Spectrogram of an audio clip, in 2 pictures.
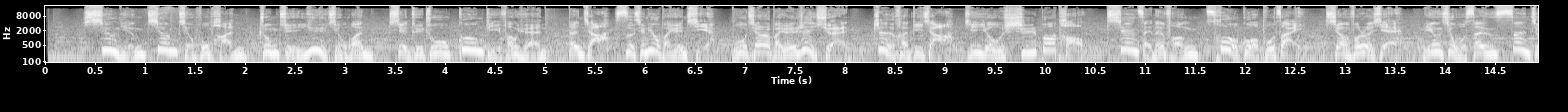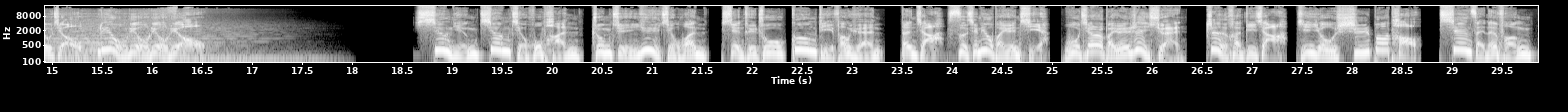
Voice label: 男, 广告-激情大气-地产; 地产中骏御景湾

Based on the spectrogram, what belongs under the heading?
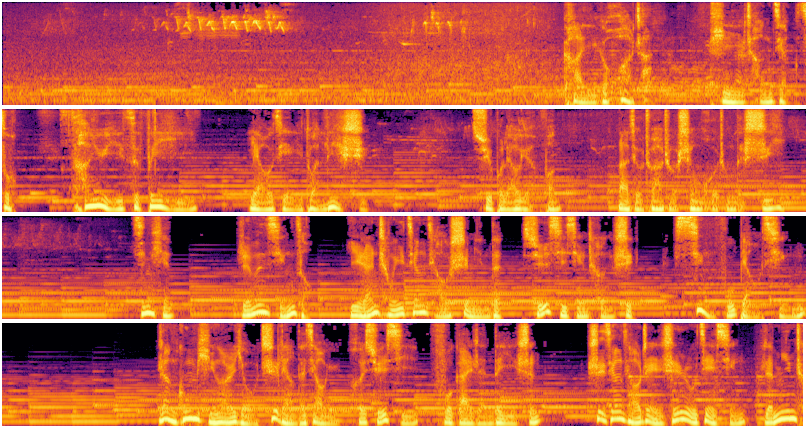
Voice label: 专题片, 男; 江桥镇市民终身学习人文行走纪实

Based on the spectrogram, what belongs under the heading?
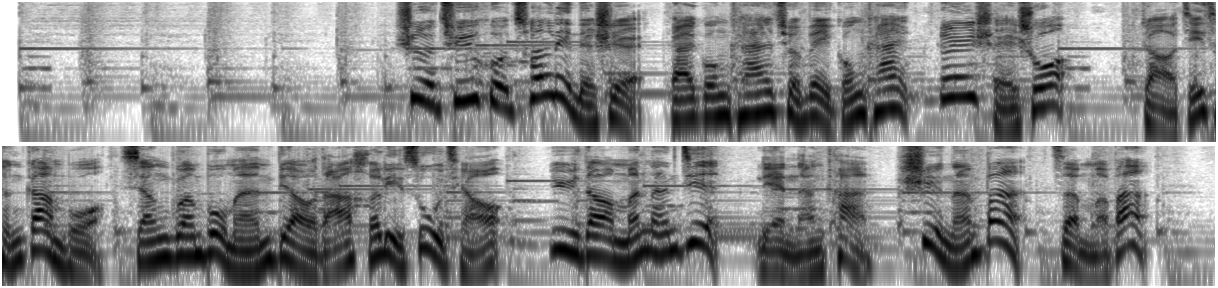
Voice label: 男; 飞碟说MG; 纪委

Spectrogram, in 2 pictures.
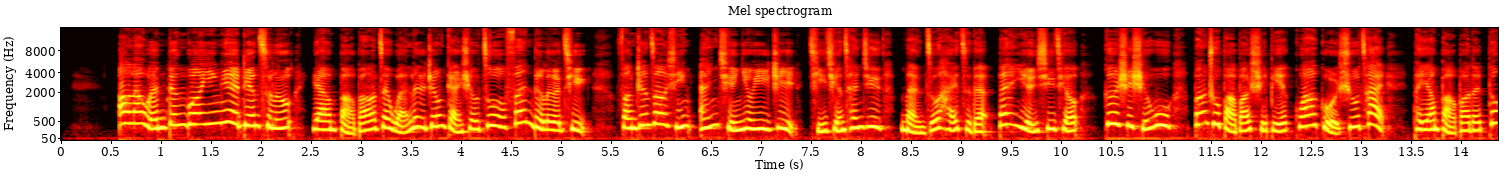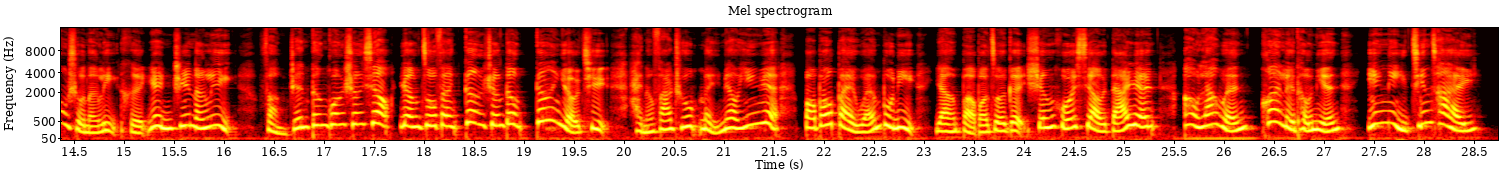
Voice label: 女 广告 配音; 奥拉玟

